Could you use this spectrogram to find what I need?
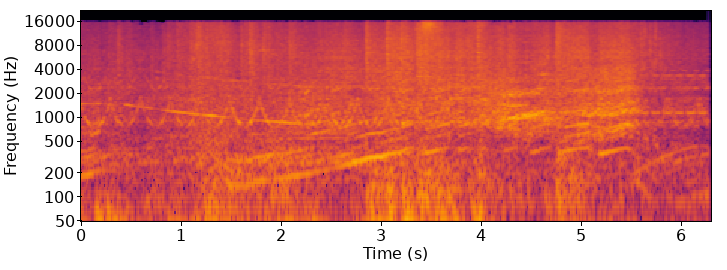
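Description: A car smashes through a barrier with a loud crash.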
